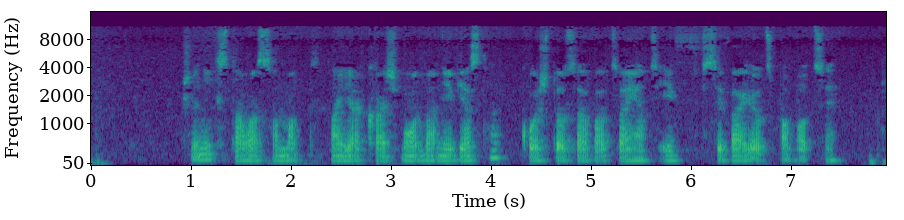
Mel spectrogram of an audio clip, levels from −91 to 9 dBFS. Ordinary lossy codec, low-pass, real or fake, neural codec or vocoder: MP3, 48 kbps; 14.4 kHz; real; none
